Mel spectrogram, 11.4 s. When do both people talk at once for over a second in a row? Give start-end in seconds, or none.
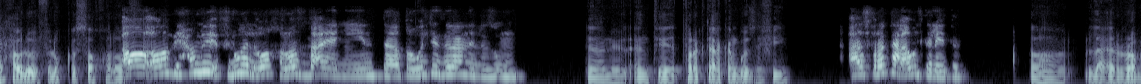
none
